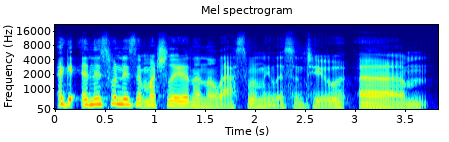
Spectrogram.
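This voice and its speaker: Young woman, lowish voice, casual chatter, filler words everywhere, laughs easily. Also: expressive, normal speed, gravelly, smooth. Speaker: preschool teacher sharing her sleep-talk recordings. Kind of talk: casual podcast chat.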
